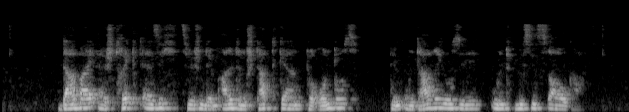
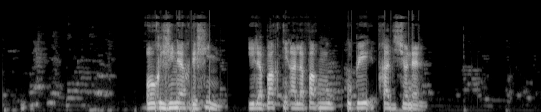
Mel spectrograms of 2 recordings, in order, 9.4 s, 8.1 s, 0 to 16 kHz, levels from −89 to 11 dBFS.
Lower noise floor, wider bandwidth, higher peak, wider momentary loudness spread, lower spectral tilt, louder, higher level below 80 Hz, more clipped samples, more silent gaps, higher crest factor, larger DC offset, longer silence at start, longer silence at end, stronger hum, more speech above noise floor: first, -70 dBFS vs -59 dBFS; second, 6.8 kHz vs 9.8 kHz; second, -4 dBFS vs 0 dBFS; second, 7 LU vs 11 LU; first, -10 dB/octave vs -5.5 dB/octave; second, -21 LUFS vs -16 LUFS; second, -56 dBFS vs -44 dBFS; neither; neither; about the same, 18 dB vs 18 dB; neither; first, 0.9 s vs 0.3 s; second, 0.75 s vs 1.7 s; neither; first, 50 dB vs 44 dB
